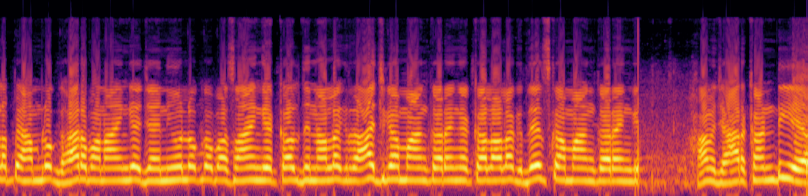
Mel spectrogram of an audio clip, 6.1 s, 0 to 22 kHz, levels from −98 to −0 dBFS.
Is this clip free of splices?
no; 1 cut; at 4.7 s

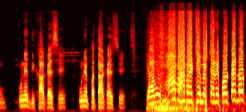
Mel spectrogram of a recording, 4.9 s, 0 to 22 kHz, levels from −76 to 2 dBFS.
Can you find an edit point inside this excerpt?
yes; 1 cut; at 3.3 s

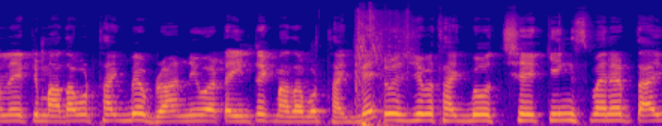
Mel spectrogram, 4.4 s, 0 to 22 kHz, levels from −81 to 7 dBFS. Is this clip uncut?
no; 1 cut; at 2.5 s

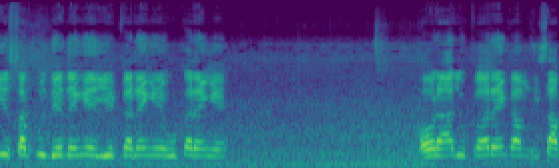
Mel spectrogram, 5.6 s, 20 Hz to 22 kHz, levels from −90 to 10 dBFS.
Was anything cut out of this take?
no; 0 cuts

